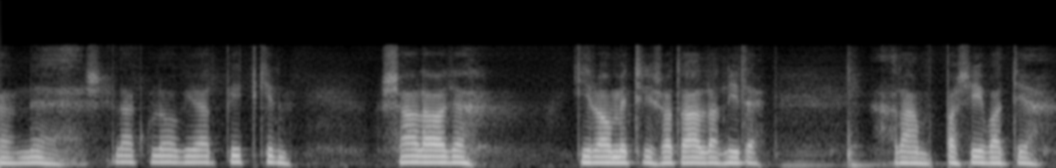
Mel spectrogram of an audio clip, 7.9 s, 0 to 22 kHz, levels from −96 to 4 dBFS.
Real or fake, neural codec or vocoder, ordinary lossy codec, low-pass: fake; codec, 16 kHz, 0.9 kbps, LongCat-Audio-Codec; none; 7.2 kHz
